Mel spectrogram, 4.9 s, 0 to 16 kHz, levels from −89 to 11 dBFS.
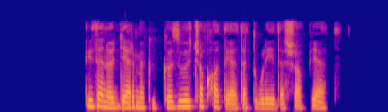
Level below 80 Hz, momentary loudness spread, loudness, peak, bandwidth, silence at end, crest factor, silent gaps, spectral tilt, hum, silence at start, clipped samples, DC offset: -54 dBFS; 6 LU; -15 LUFS; 0 dBFS; 8 kHz; 0.6 s; 16 dB; 4.12-4.18 s; -5.5 dB/octave; none; 1.1 s; under 0.1%; under 0.1%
